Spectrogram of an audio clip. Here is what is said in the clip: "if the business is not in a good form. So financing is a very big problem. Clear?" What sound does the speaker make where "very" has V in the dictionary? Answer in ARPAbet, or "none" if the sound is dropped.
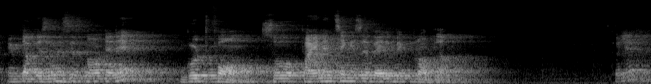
V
